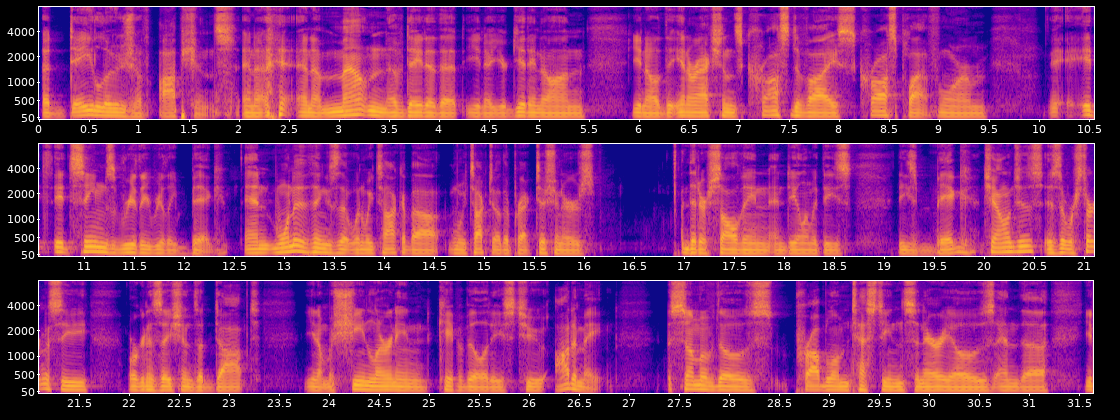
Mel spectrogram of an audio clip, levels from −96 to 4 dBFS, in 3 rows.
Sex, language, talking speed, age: male, English, 155 wpm, 40-59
